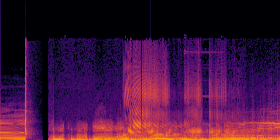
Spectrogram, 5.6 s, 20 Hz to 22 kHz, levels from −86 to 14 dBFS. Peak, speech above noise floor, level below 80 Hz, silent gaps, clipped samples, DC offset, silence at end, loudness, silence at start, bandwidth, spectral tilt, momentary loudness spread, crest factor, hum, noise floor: 0 dBFS; 22 dB; -16 dBFS; none; under 0.1%; under 0.1%; 0 s; -10 LUFS; 0 s; 16.5 kHz; -6 dB/octave; 5 LU; 8 dB; none; -31 dBFS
